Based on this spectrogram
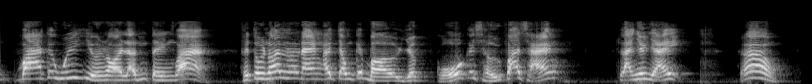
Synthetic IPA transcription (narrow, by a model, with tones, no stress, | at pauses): ɓaː˧kaː˨˦jkwi˨˦zɨ˨˩əzo˨˩jlaː˨˩ʔi˧ŋt̪i˨˩ənkwaː˧ | t̪ʰi˨˩t̪o˧jnɔ˨˦jnɔ˨˦ɗaː˧ŋʔəː˧˩t͡ɕɔ˧wŋ͡mkaː˨˦jɓəː˨˩zɨ˨˩k̚ku˧˩əkaː˨˦jsɨ̰˧˨faː˨˦sa̰ː˧˩ŋ | laː˨˩ɲɨ˧və̰˧˨j | ɗu˨˦hə˧wŋ͡m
